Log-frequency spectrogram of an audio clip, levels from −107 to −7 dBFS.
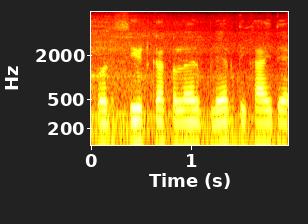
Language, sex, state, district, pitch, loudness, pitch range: Hindi, male, Jharkhand, Deoghar, 125 Hz, -18 LUFS, 120-125 Hz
